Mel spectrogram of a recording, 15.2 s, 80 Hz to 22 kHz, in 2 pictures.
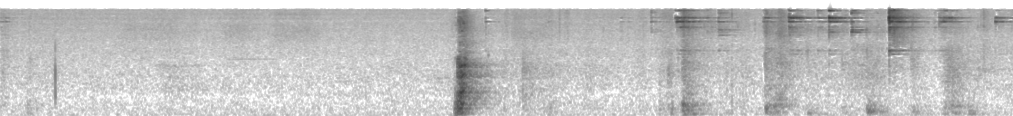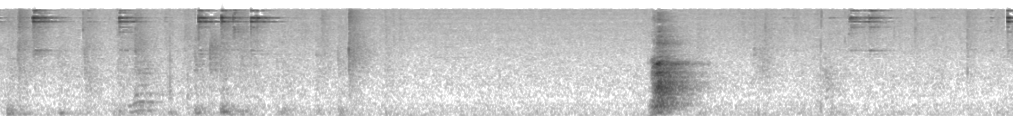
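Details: A 15-month-old Weimaraner indoors, agitated by a crow landing on the skylight: a sharp loud bark near 3.5 seconds, a run of softer huffs and grumbles between 5 and 10 seconds, then another sharp bark near 12.5 seconds.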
